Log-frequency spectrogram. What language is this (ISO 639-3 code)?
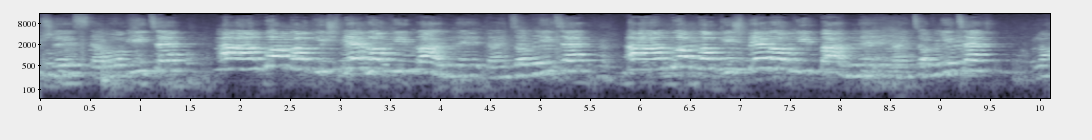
pol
